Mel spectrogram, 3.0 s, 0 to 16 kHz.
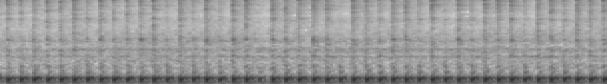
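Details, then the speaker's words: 2020 Honda Grom 125 after a TPS reset and re-learn, started cold and warming up a couple of minutes at about 1,900 rpm: steady, even thumping fast idle, no misses or stumbles; idle improved; normal warm-up idle. "there it goes starting to warm up that's been just a couple of minutes showing about 1900 rpms right there"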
